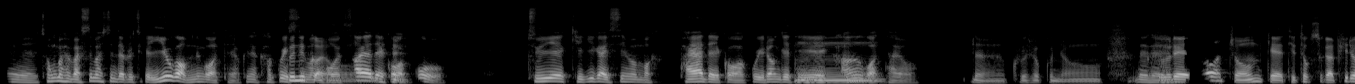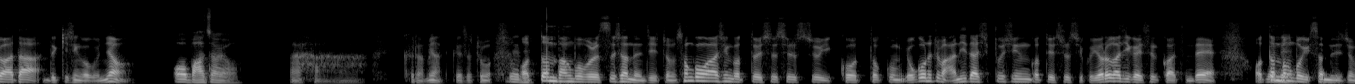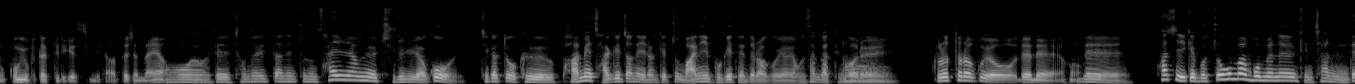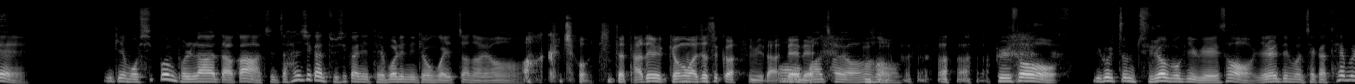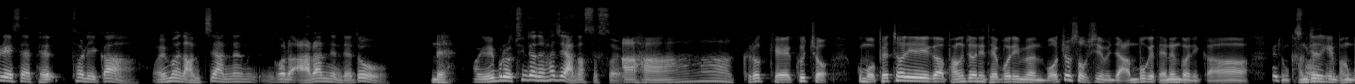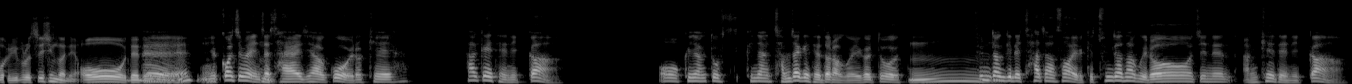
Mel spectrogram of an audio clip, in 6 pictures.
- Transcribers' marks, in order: laughing while speaking: "네"; in English: "디톡스가"; other background noise; laughing while speaking: "아 그쵸"; laughing while speaking: "맞아요"; laugh
- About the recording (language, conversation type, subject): Korean, podcast, 디지털 디톡스는 어떻게 하세요?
